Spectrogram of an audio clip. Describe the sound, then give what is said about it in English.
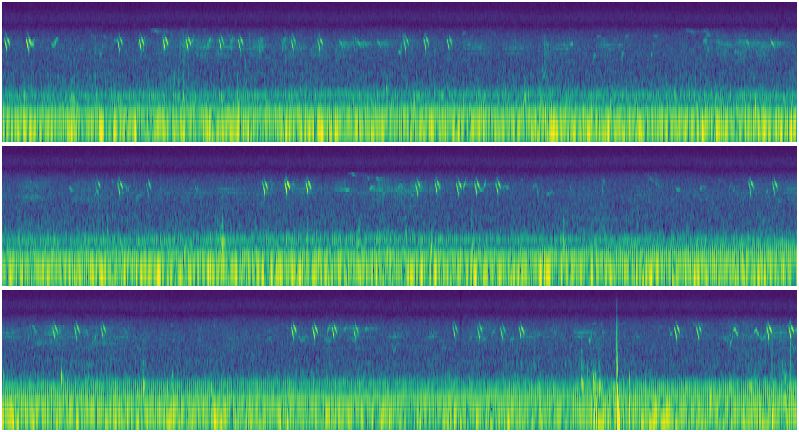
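Wild bird calls in repeated bursts of short, high chirps, fairly faint, come and go over a steady low hum throughout. “Start recording a wild bird.”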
